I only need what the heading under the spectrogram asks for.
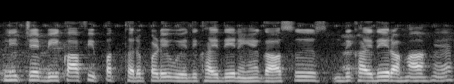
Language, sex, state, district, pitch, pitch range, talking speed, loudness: Hindi, female, Haryana, Jhajjar, 175 Hz, 160-185 Hz, 210 wpm, -15 LUFS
